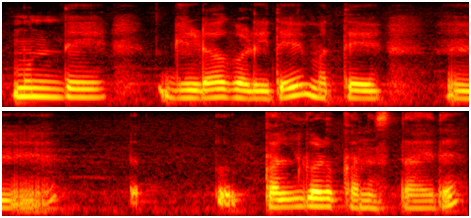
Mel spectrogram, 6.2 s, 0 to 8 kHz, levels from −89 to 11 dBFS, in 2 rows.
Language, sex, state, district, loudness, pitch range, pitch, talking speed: Kannada, female, Karnataka, Koppal, -19 LUFS, 165-190 Hz, 180 Hz, 85 wpm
